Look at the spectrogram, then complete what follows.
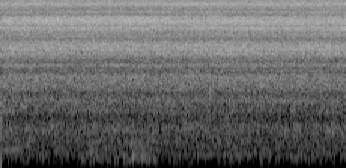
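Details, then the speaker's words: RV absorption refrigerator, cooling poorly beforehand, gas and electricity shut off: steady sharp fizzing hiss like escaping steam with no rhythm; piping in the cooling unit ruptured, ammonia leaking, dripping and evaporating in the flue. "heard it uh starting to kind of a fizzing sound and you can see uh can hear the ammonia there's an ammonia leak in there"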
